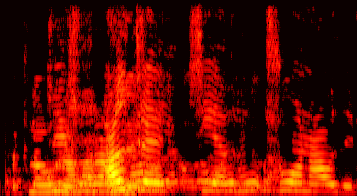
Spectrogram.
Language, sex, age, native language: Icelandic, male, 8, Icelandic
